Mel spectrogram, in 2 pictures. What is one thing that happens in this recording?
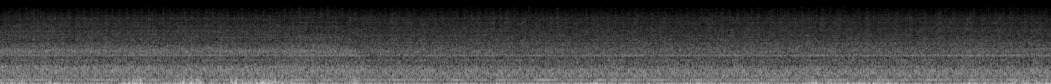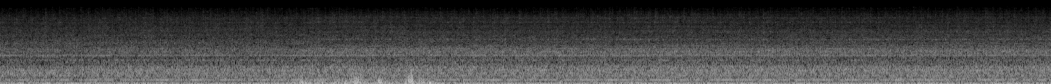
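A distant train rumbles as it slowly approaches.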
